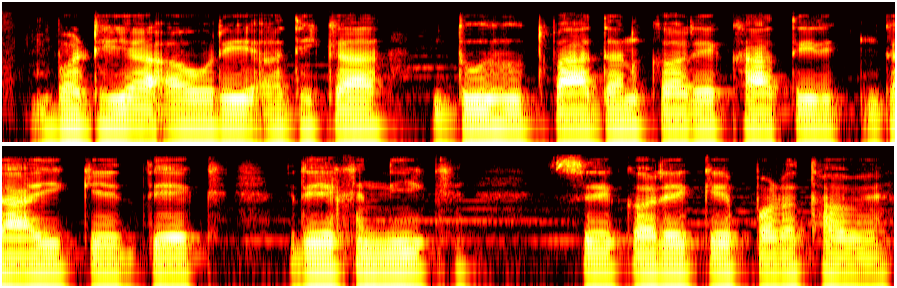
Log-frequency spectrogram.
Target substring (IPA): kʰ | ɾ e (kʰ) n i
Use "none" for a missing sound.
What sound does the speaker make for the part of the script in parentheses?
kʰ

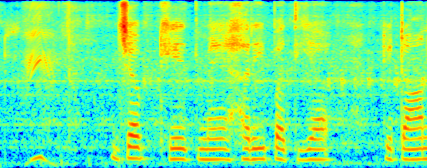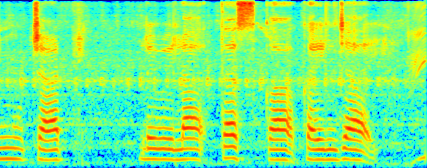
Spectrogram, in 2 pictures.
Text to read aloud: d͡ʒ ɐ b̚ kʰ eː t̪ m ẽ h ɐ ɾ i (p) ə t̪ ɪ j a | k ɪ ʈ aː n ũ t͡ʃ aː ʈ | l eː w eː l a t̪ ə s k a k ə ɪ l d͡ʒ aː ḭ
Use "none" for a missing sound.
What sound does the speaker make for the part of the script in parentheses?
p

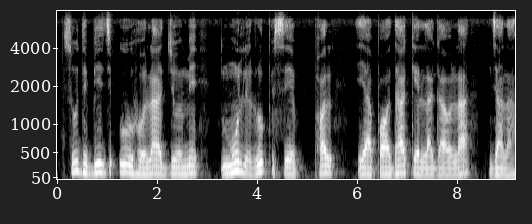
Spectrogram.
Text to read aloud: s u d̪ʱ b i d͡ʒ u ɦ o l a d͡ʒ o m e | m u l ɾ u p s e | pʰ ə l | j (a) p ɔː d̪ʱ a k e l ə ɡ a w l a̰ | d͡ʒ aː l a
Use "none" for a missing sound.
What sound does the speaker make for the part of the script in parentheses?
a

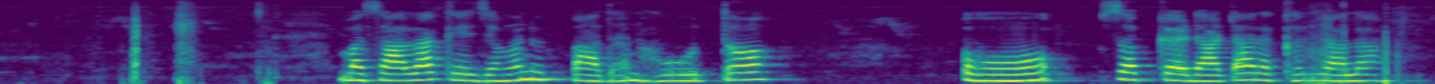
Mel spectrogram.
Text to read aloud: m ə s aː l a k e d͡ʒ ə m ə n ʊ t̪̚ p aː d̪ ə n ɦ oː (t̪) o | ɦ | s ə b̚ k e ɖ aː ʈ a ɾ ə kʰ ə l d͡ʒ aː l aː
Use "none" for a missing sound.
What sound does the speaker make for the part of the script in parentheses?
t̪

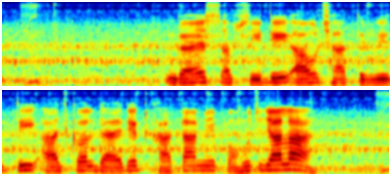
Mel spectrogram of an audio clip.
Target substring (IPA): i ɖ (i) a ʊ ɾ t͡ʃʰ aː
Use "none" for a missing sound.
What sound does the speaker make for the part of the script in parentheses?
i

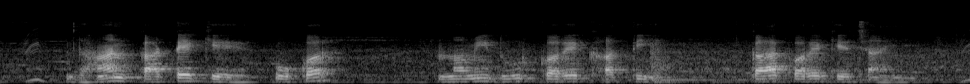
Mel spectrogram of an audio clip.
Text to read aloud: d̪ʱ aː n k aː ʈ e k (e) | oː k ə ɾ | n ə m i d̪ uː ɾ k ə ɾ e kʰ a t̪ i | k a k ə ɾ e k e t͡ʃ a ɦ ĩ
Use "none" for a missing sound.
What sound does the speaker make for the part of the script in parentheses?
e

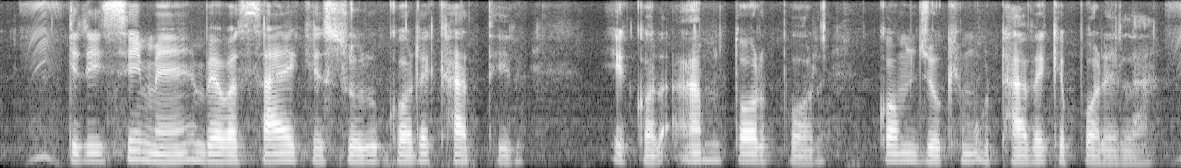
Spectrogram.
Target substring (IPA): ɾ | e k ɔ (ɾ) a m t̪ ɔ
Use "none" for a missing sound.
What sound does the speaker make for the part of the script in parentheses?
ɾ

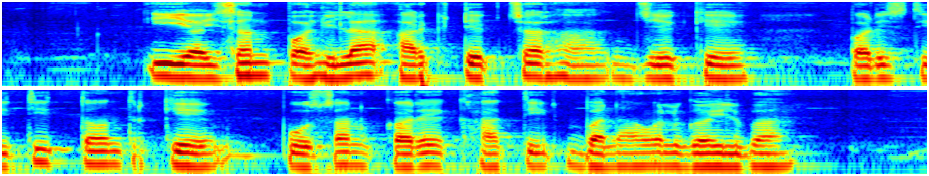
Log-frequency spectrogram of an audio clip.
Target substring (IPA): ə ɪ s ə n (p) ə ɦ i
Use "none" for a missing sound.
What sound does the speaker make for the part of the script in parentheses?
p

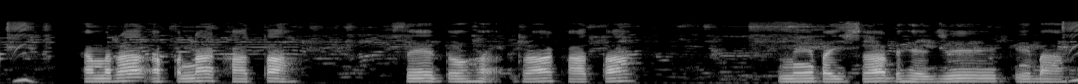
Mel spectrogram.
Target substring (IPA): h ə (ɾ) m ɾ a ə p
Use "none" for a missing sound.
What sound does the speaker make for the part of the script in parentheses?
none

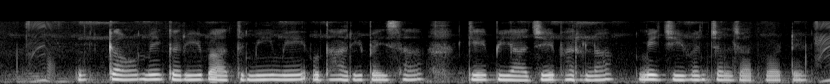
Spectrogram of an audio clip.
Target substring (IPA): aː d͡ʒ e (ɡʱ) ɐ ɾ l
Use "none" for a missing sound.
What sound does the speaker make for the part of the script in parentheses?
bʱ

